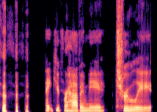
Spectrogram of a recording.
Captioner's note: laughs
